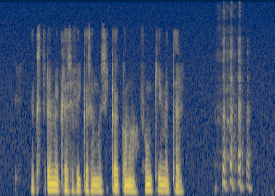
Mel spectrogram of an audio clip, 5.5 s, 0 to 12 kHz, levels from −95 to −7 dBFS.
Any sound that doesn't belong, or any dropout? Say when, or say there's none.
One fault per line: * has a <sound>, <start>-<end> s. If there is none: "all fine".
* has a laugh, 4.3-5.1 s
